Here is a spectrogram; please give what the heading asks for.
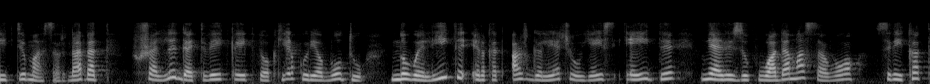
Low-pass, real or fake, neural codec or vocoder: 7.2 kHz; fake; codec, 16 kHz in and 24 kHz out, 0.6 kbps, FocalCodec, streaming, 2048 codes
